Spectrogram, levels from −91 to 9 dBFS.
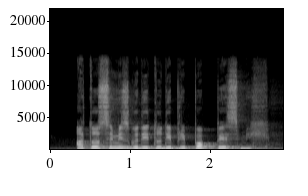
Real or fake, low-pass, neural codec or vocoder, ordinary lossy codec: real; 14.4 kHz; none; none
